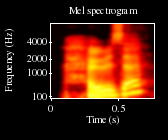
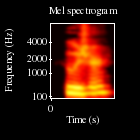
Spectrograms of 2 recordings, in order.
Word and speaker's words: Hoosier: Also, I don't know if is it pronounced Hoser? Hoosier. Because I think Hoosier. Hoosier. Hoosier, yeah. I think I pronounced it correctly then.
